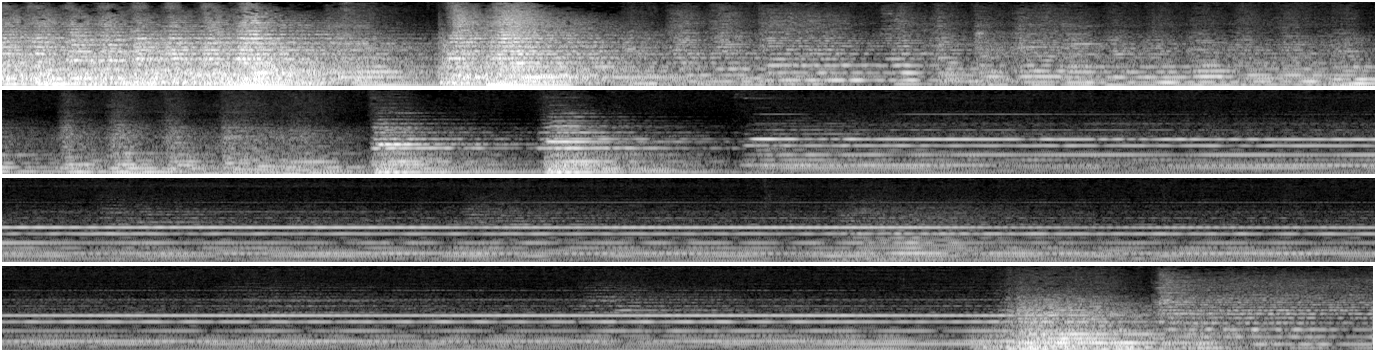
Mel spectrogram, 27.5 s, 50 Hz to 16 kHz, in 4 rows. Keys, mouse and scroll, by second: 1.5 click, 6.4 click, 8.0 click, 8.8 0, 9.3-9.9 scroll down 1, 10.5 click, 11.3 click, 12.4 4, 13.5 0, 14.7 click, 15.6 6, 16.2 0, 18.0 click, 18.6-20.3 typing, 20.8-21.2 scroll down 2, 21.6 click, 23.6 click, 25.1 click, 26.9 click.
